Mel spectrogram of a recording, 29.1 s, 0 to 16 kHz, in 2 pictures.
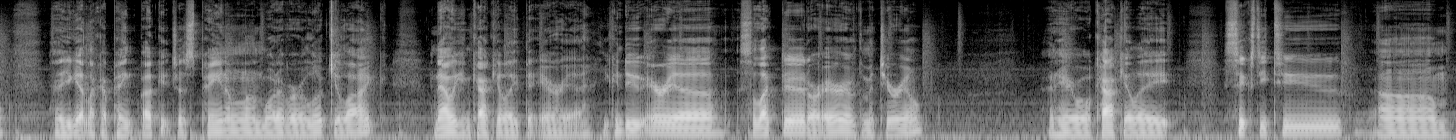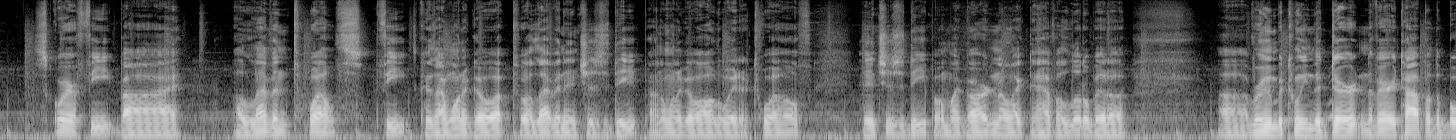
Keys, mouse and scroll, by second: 0.0 click, 0.2 ctrl+shift+r, 0.5 right click, 3.4 click, 7.0 click, 8.5 click, 9.1 click, 10.3 click, 11.7 click, 11.9 click, 12.8 click, 13.7 click, 14.3 click, 14.9 click, 18.9 click, 20.9 click, 21.7-24.5 typing, 24.7 Return, 28.0 typing.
